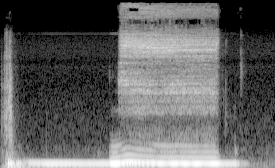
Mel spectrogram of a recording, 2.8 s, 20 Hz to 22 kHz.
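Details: 2016 Volvo V40 D2 2.0 diesel that won't start. Turning the key gives a steady low hum with a brief whine, but the engine never turns over; no-crank condition, cause not yet found.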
